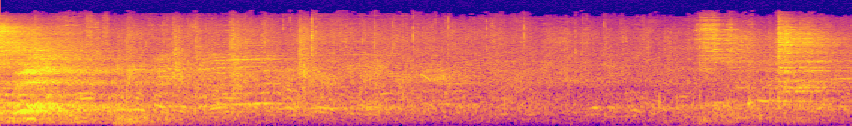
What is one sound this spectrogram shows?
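Dumbbells clank and thud on a hard floor.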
